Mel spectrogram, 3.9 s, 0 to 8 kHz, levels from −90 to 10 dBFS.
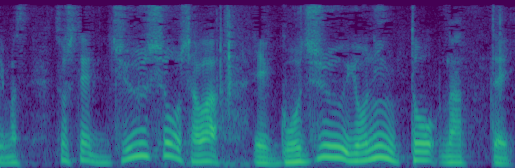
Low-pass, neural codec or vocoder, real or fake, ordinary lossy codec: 7.2 kHz; none; real; MP3, 32 kbps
